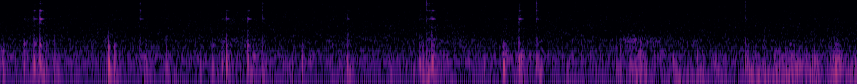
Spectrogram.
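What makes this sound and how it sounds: Long blue nails tap and scratch the sides and partly paper-labelled surface of a medium brown glass castor oil dropper bottle holding liquid on a table. Soft, quiet clicks and light scratching rasps come in brief bursts over a low steady background hum.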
